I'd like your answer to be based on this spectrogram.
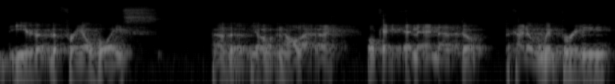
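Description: A man's voice: fairly low pitch, fairly bright tone, reverberant. A middle-aged man telling a casual story in a rambling way, with many fillers and restarts. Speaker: vlogger.

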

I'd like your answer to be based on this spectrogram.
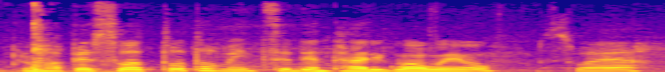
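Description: A woman's voice: on the high side, flat delivery, normal speed, darkish tone, slight background noise. A young woman from Brazil chatting casually to the camera in a home vlog, still out of breath after the gym. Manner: chatty, talks to camera and coos to her baby. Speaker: vlogger.

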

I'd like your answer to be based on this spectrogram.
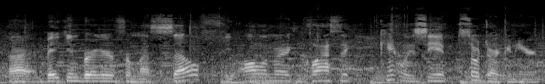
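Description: A man in his thirties hosts a casual vlog, talking cheerfully into a phone held at arm's length. Loud music and a busy crowd fill the background. He describes the food and the place in an easy, chatty way. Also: on the high side, fairly quick. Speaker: vlog host. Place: dim themed restaurant and outdoor waterfront. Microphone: phone camera at arm's length.

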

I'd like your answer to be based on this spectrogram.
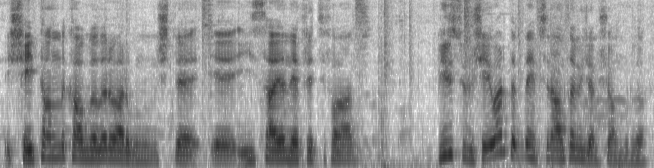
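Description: A young man commentating a sword-fighting game, rambling through made-up lore and breaking into loud swearing outbursts. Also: fairly high pitch, expressive, fast talker, slight background noise. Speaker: gameplay streamer. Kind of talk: casual gameplay commentary with mock lore. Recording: faint music behind.

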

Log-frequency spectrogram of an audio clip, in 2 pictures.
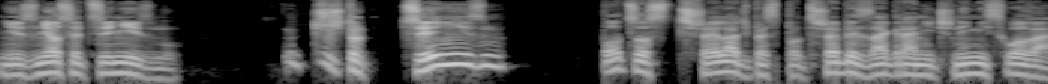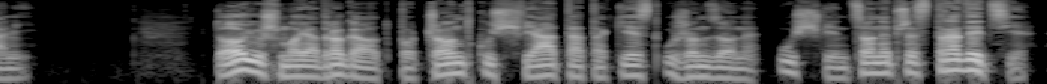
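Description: A man reading an audiobook and voicing a grumpy, sleepy husband who grumbles gruffly. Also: lowish voice, animated, unhurried, a little mellow, no room sound, clean studio sound. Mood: grumbling. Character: grumpy, sleepy middle-aged husband, a prosecutor's assistant. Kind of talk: audiobook character voice.

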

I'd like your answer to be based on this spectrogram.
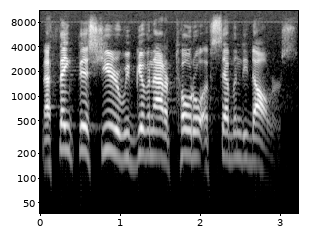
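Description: A man's voice: high-pitched, fast. A middle-aged man preaching a sermon in a church sanctuary, emphatic, with rhetorical questions, on a headset mic. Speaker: pastor. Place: church sanctuary, medium-sized, indoors.

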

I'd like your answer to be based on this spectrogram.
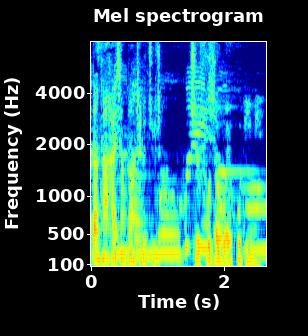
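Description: A man narrates a television drama recap at a brisk clip. His voice sits a little high and moves up and down a lot as he tells the story. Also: wildly swooping pitch, over loud music.

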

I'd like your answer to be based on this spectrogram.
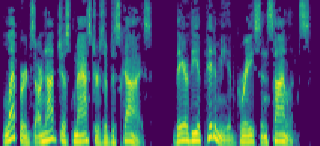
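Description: Reading a nature documentary script, this male narrator gives a dramatic, sweeping performance at a fairly quick pace. His husky voice has lively pitch movement, captured in a dry, close recording without echo or room sound.

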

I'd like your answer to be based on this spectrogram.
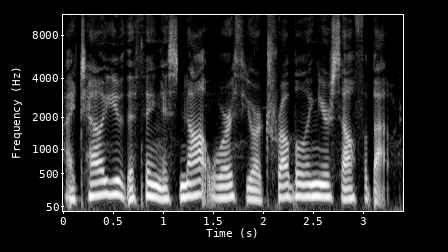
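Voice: medium pitch, normal speed, no echo, natural voice. A storyteller voicing a pompous, bossy old male frog in a bedtime story, talking in a lofty, lecturing way. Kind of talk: storybook character voice.

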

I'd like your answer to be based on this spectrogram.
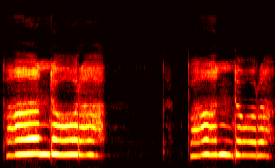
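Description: A woman voicing a chorus of trapped evil spirits, calling out slowly and high-pitched with drawn-out pleas. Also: steady tone, lightly acted. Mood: pleading.

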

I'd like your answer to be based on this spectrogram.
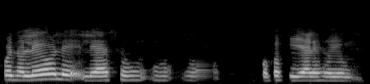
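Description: A woman's voice: medium pitch, fairly even intonation, moderate pace, clear, resonant tone, no echo, highs cut off. A woman from Ecuador, a comic author, presenting her books in a rambling, chatty way with many restarts over call audio. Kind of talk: online book fair presentation.

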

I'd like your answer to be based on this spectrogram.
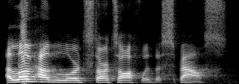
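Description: A pastor preaching a sermon in a lively, conversational way, full of rhetorical questions and little acted-out quotes. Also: male voice, high-pitched, normal speed. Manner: acts out everyday quotes in voices. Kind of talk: expository sermon.

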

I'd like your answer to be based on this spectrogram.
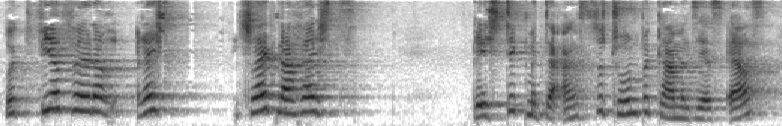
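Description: A woman reading a children's novel aloud in a steady storytelling manner, with occasional slips and restarts. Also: fairly high pitch. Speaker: reader. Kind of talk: amateur audiobook reading. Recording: roomy echo.

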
